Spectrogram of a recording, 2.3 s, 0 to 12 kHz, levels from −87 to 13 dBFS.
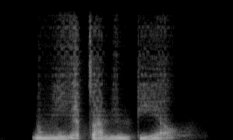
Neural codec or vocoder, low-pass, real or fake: codec, 44.1 kHz, 0.9 kbps, DAC; 10.8 kHz; fake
